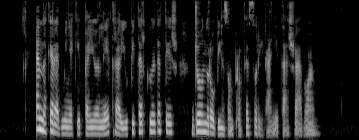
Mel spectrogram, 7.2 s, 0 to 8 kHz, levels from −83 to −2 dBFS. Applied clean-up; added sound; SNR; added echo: none; none; none; none.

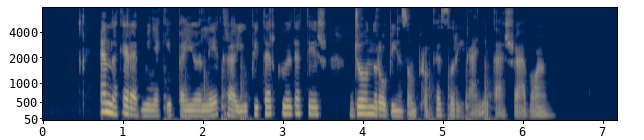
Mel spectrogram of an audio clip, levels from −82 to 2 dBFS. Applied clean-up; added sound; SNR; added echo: classical method Wiener filter.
